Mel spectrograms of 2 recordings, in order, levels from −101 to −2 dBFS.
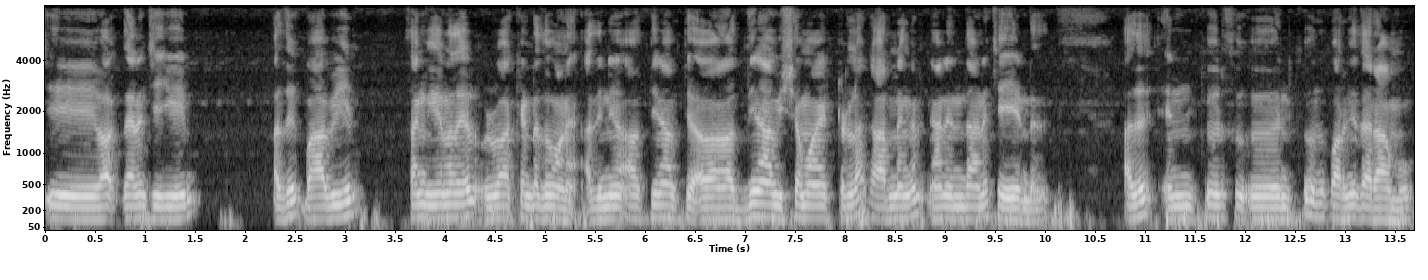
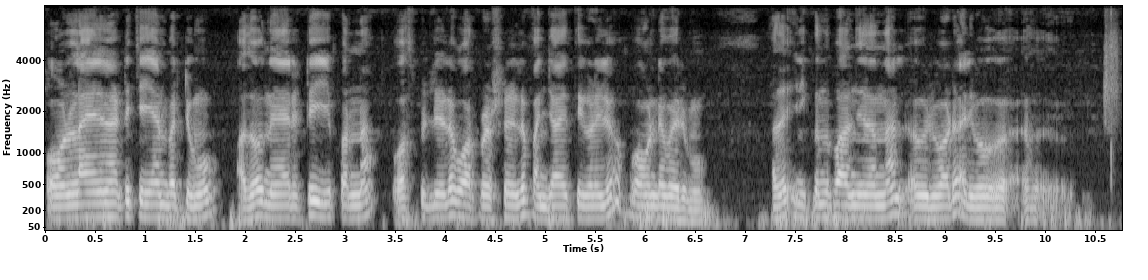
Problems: none marked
